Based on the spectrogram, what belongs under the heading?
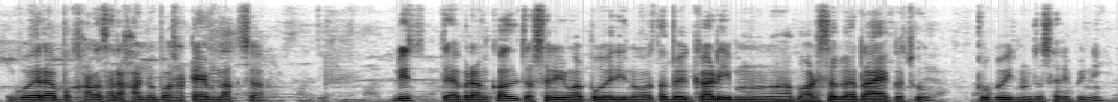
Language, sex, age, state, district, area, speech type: Nepali, male, 18-30, West Bengal, Alipurduar, urban, spontaneous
